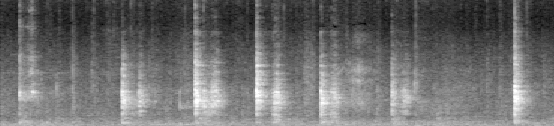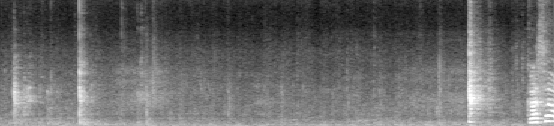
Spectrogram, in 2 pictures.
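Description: Besan batter cooking in a pan for a traditional Marathi besan bhaji, with irregular sharp pops and spits scattered across the clip and a quieter stretch in the middle.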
